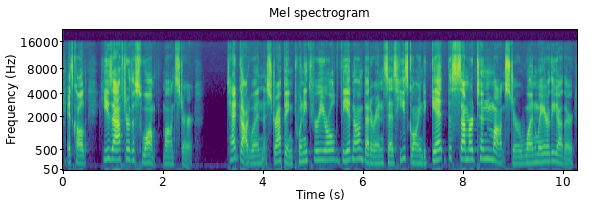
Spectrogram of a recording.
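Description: A woman's voice: mid-range voice, animated, moderate pace, a bit bright, smooth, no room sound. A woman co-hosting a casual podcast, rambling with restarts as she shares and reads out her research. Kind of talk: casual podcast chat and reading aloud.

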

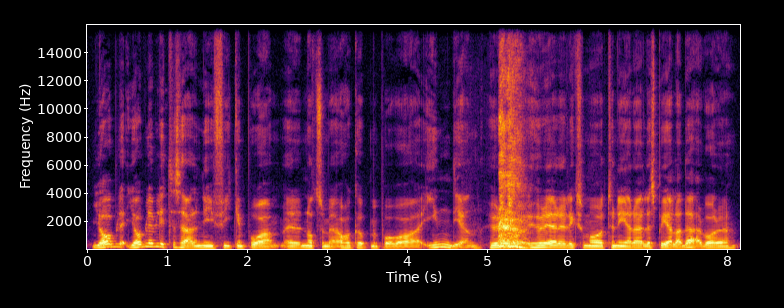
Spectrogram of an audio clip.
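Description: A man's voice: mid-range voice, hardly any pauses. A male musician chatting casually, thoughtful and loose, full of fillers as he reflects. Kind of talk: casual interview chat.

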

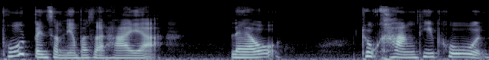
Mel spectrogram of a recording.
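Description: A woman's voice: mid-range voice, gravelly. Chatty young Thai woman vlogging. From Thailand. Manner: chatty, with many fillers and drawn-out pauses. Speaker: au pair vlogger. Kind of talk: casual storytelling vlog.

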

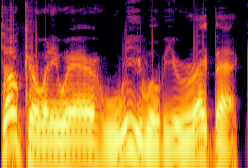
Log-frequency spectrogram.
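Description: A man's voice: mid-range voice, big pitch swings, normal speed, no echo, phone-quality sound. A man hosting a podcast in casual chat, with a blunt way of talking. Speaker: podcast host.

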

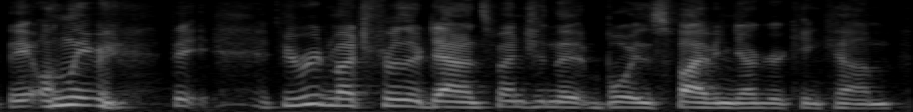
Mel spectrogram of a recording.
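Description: A man's voice: medium pitch, a little fast. A man hosting a casual comedy podcast, reading forum posts aloud and laughing often. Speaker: podcast host.

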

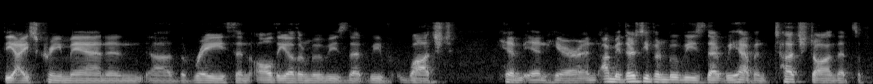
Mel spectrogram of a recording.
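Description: A man with a low, slightly bright voice and fairly even intonation co-hosts a podcast at normal speed. He chats casually and profanely about a movie, restarting a lot, in dull lo-fi audio.

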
